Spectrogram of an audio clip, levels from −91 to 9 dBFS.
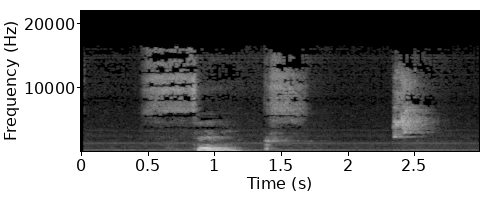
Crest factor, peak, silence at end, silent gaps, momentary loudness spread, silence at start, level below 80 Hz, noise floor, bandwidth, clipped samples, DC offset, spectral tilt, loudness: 22 dB; -6 dBFS; 0.35 s; none; 16 LU; 0.45 s; -66 dBFS; -55 dBFS; 16.5 kHz; under 0.1%; under 0.1%; -3.5 dB/octave; -25 LUFS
